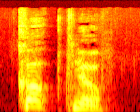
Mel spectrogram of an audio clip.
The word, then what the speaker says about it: Kochno: C'est, ça se prononce comme un faux ami, Boris Kochno.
